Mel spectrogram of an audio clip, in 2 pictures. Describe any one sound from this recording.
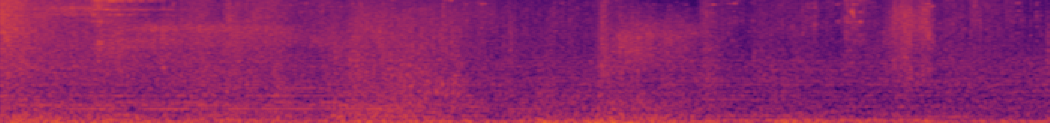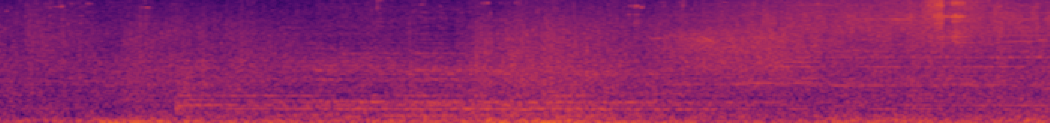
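Wind howls steadily outdoors.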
